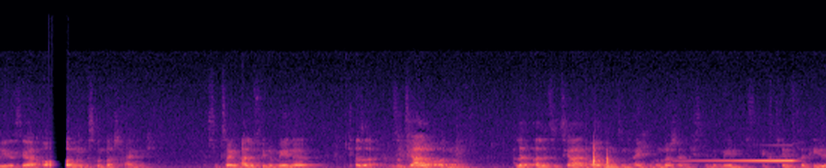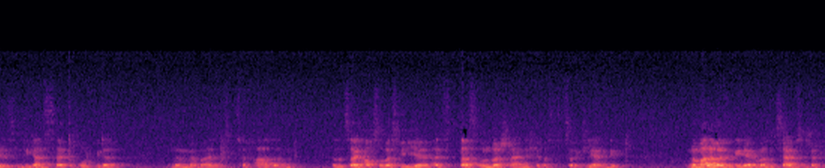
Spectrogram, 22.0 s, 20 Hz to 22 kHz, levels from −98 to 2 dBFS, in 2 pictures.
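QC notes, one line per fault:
0.63 to 0.67 s, short stall from a late packet: A packet didn't make it in time and the jitter buffer ran dry, so the receiver stretched the last bit of sound for about 19 ms while it waited. Once the packet turned up, playback carried on from exactly where it left off, so nothing is lost. What you hear is a brief held-over moment with a faint buzzy smear, and everything after it now sits 19 ms later.
0.67 to 0.90 s, call audio freeze: This follows straight on from that stall and is a much longer wait, likely packets held up somewhere along the route. The receiver fills about 208 ms by continuing the last sound as a buzz that fades away, and about 90 ms of that is plain silence. When the audio resumes it picks up from the same point, so the gap is inserted rather than anything being cut.
6.66 to 7.25 s and 18.64 to 19.55 s, jitter buffer speed-up: Both times the buffer was holding more audio than it wanted, so the receiver trimmed out lots of tiny pitch-period-sized slices in a row to bring the delay back down. 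Playback runs at about 106% while the pitch stays put, so those stretches sound a bit rushed. The first pass drops roughly 40 ms and the second roughly 70 ms.
8.96 to 10.82 s, loudspeaker feedback squeal: A microphone is picking up the loudspeaker it feeds, and at 1 kHz the loop gain goes above one. That single tone feeds on itself and swells over about a second and a half until it sits roughly 5 dB above the wanted sound. The result is a steady whistle that grows into a squeal and holds until about 10.8 s.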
